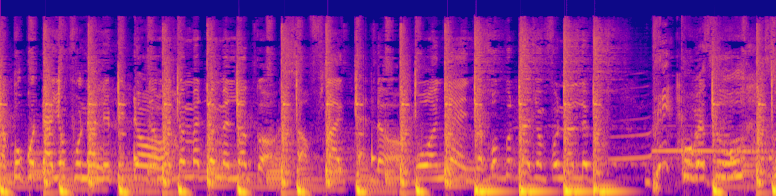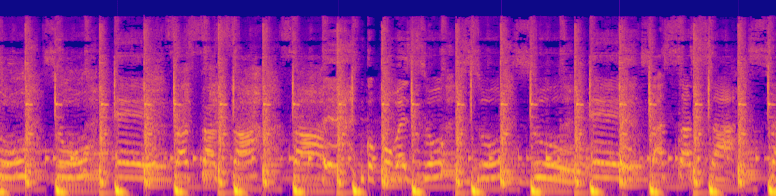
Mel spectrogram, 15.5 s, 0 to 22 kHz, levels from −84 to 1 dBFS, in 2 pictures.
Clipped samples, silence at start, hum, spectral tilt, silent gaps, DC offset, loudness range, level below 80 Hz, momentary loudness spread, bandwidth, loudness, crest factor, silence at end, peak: under 0.1%; 0 s; none; -4.5 dB/octave; none; under 0.1%; 1 LU; -18 dBFS; 3 LU; 16.5 kHz; -13 LUFS; 12 dB; 0 s; 0 dBFS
